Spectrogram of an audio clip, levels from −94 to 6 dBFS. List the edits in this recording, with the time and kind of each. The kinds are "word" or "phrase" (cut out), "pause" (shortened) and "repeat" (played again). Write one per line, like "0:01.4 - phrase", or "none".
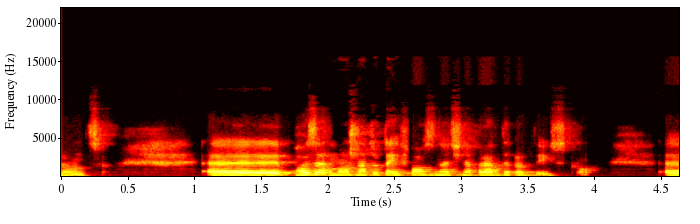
0:02.0 - word
0:02.6 - word
0:03.4 - word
